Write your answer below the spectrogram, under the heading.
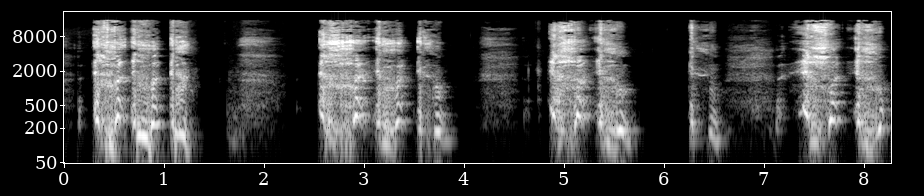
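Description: Four clusters of three to four harsh coughs each, with quiet breaths between: a bout of repeated coughing.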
